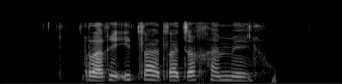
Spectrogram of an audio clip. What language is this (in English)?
Northern Sotho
